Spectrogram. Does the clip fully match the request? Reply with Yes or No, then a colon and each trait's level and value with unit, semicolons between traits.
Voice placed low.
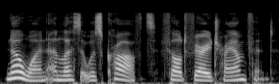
No: high, 210 Hz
